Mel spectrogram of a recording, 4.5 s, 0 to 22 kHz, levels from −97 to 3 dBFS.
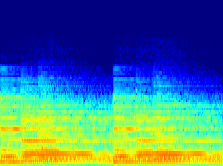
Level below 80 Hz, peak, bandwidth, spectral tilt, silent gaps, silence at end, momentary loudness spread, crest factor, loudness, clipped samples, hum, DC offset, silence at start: -54 dBFS; -8 dBFS; 3.4 kHz; -12.5 dB/octave; none; 0 s; 6 LU; 12 dB; -21 LUFS; under 0.1%; none; under 0.1%; 0 s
